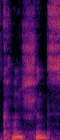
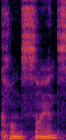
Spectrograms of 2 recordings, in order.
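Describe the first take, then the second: First: It is said in two syllables, stressing the first. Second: It is said as spelled, with more than two syllables. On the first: The speaker calls it right. "two syllables, stress on the first" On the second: The speaker calls it wrong. "Even though it looks like conscience, it isn't"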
